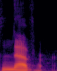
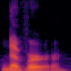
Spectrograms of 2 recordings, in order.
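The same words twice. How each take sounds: First: The stress is on the first syllable. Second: The stress is on the second syllable. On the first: The speaker calls it right. "Never is trochaic" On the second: The speaker calls it wrong. "It's not never"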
